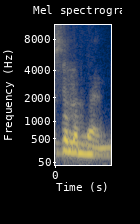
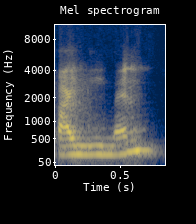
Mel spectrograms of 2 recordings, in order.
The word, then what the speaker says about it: Philemon: however you pronounce it so i pronounced it filament right but all the videos and like audio commentaries and stuff that i listen to say philemon so i will say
